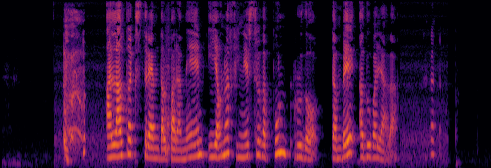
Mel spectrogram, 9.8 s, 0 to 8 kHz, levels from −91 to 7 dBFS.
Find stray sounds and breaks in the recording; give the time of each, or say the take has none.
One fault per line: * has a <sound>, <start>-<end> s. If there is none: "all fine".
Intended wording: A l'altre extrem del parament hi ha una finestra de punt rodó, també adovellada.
* has a cough, 1.3-1.8 s
* has a laugh, 8.5-8.8 s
